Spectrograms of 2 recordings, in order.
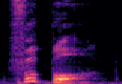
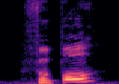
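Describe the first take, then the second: First: FOOTBALL high, then falling like a statement; incredulous echo. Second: FOOTBALL rising high and loud as a question; puzzled repeat. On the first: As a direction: echo "Football." with a firm drop at the end. Repeats the misheard name back. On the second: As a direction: repeat "Football?" in disbelief, pitch shooting up. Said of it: "she repeats back and says". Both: Retold or imitated.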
